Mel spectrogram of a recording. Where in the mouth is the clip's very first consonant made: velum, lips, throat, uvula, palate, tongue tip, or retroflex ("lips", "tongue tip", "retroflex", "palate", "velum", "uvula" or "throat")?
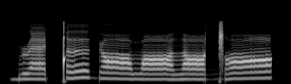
lips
